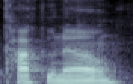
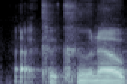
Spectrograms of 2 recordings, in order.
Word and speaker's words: Kakuno: And then the number 15 seed is the Pilot Kakuno. I think a lot of people pronounce it Kakuno, but I think in Japan it's actually pronounced Kakuno, and I'm used to saying that, so that's what I'm going to say.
